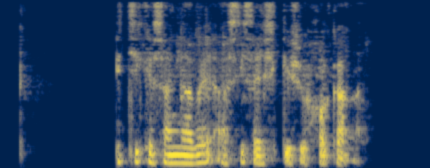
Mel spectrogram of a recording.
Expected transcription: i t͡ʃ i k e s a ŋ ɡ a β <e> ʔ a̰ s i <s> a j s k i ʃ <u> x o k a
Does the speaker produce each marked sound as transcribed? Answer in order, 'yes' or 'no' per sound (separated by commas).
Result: yes, yes, yes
